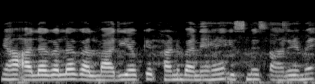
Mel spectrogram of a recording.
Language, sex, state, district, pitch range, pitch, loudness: Hindi, female, Chhattisgarh, Bilaspur, 215-230 Hz, 225 Hz, -16 LUFS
